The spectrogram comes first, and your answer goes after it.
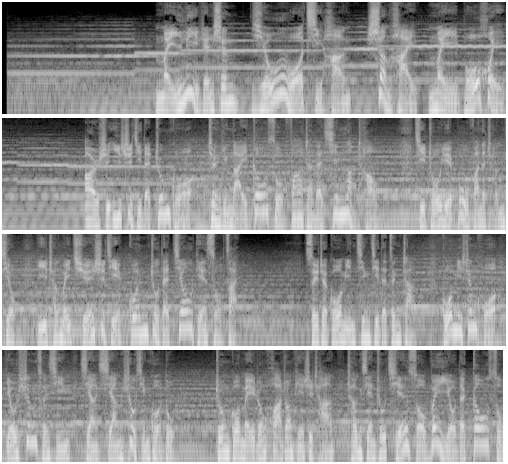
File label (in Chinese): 专题优美; 上海美博汇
